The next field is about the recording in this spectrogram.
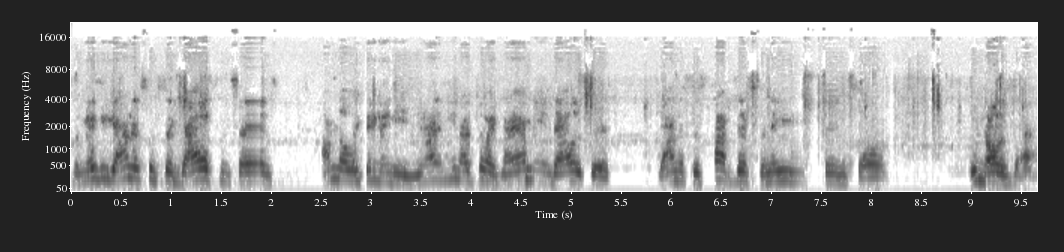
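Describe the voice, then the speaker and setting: A man co-hosting a casual sports podcast, talking in an animated way with stammered restarts. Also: sits high, creaky, husky, muffled recording. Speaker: podcast co-host.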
